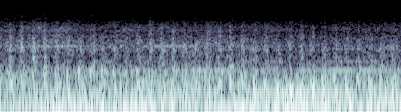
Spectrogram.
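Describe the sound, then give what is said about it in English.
Steady low drone of a Chinook helicopter in flight as it descends toward Mihail Kogalniceanu Airport by the Black Sea in Romania, a dense, even rumble with a faint beating texture throughout and no voices. “After hours in the Chinook, we finally begin our descent.”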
